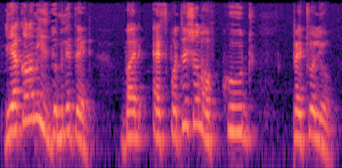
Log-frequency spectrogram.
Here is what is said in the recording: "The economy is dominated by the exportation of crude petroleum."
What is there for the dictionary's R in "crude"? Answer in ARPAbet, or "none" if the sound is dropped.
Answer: none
